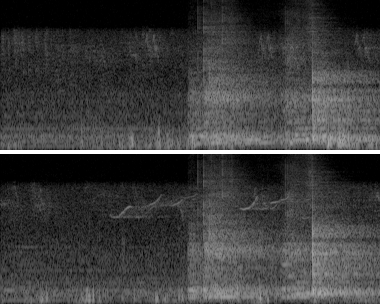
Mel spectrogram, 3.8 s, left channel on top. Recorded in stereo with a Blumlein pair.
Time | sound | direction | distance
1.9 | chopping | 10° right | 0.5 m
